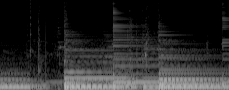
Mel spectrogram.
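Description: Music on acoustic guitar: strummed chords left to ring, with a new chord struck about half a second in and another about a second and a half in.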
